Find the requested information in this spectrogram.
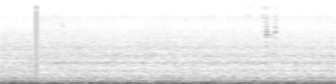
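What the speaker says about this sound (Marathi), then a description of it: "तर असा काही टायरचे नॉइज आहे" Steady road and tyre roar from worn Ceat Secura Drive tyres heard inside a moving car with the windows open, a continuous loud low rumble with no talking.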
